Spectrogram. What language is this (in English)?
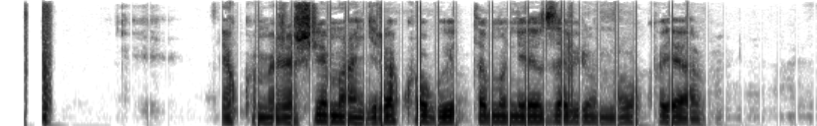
Kinyarwanda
